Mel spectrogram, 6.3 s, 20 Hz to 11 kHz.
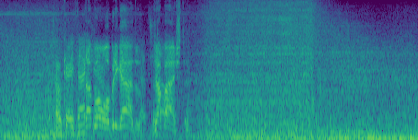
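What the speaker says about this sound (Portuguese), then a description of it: "Eu não gostaria de estar numa sacada com esse vento no 120º andar." Strong wind of about 130 km/h roars on a balcony near the 120th floor of the Burj Khalifa, a loud continuous rush that a person's speech briefly rides over.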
